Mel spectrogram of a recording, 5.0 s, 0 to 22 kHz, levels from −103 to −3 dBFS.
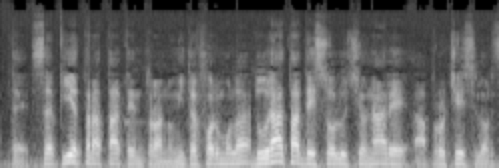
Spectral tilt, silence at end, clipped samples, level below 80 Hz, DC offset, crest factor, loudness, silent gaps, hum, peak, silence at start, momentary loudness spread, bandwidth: -5.5 dB/octave; 0 s; under 0.1%; -44 dBFS; under 0.1%; 18 dB; -21 LUFS; none; none; -2 dBFS; 0.05 s; 8 LU; 17 kHz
